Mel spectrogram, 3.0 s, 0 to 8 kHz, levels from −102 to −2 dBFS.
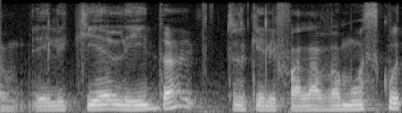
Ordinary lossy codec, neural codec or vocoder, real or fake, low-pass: none; none; real; 7.2 kHz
